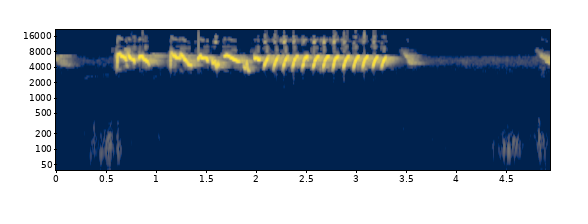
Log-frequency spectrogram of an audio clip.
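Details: Indonesian white-eye delivering canary-style burst song, used to trigger singing in quiet birds: looping high warbles leading into a rapid, steady, pulsed trill lasting over a second, with soft low rustles before and after.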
